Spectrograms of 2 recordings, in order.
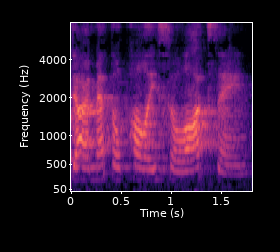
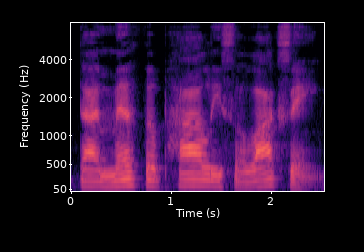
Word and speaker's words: dimethylpolysiloxane: The antifoaming agent, dimethylpolysiloxane, is a type of silicone used.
